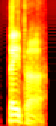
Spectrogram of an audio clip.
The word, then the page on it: paper: British English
